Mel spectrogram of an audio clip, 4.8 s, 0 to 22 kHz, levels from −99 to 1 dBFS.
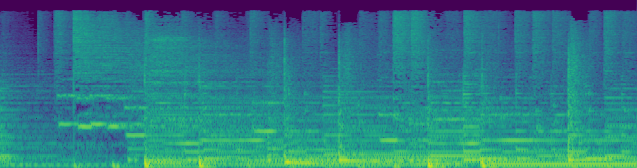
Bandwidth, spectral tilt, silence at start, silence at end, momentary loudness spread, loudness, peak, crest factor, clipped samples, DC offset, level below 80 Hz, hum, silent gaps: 17 kHz; -6 dB/octave; 0 s; 0 s; 6 LU; -19 LUFS; -2 dBFS; 16 dB; under 0.1%; under 0.1%; -26 dBFS; none; none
